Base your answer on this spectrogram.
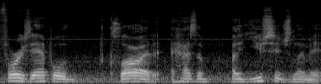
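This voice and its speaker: Amid noticeable background noise and audible room echo, a man speaks fairly slowly in a flat monotone at medium pitch. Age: 20s. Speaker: former college athlete learning AI, content creator. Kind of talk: tutorial. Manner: halting with filler words.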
